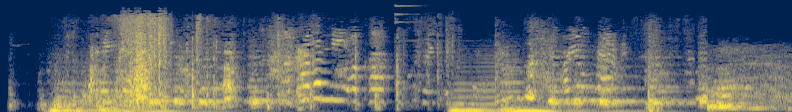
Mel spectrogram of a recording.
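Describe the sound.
A dog barks loudly and repeatedly, its yelps breaking into whining whimpers, with a low rumbling background and indistinct human voices mixed in throughout.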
